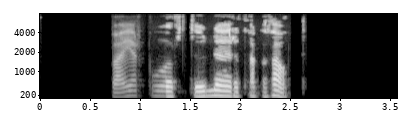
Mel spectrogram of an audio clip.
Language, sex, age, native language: Icelandic, female, 20-29, Icelandic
